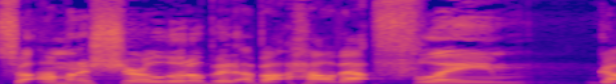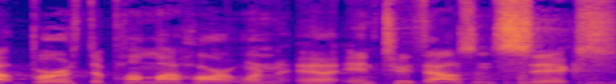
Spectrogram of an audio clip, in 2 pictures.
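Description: The voice is raised and projected with a bright, sharp tone, ordinary pitch variation and hardly any pauses. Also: man, high pitch for a man, moderate pace. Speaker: visiting preacher. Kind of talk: sermon. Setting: church with congregation. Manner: animated.

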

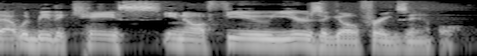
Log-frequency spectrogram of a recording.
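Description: With an American accent, a man uses an ordinary speaking voice at medium pitch, moving at a moderate pace with ordinary pitch variation. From Minnesota, US Midwest. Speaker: entrepreneur and author. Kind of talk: interview. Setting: podcast interview.

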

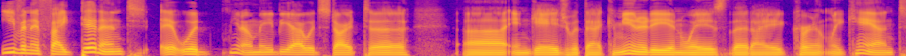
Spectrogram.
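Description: This man speaks at a fairly slow pace with a fairly low pitch and ordinary pitch variation. The sound is dry and close with no echo, on a very clean recording with a silent background. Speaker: philosophy professor, podcast co-host. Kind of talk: casual chat. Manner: loud.

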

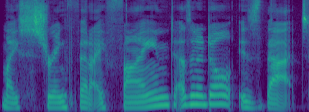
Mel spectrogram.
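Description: Over a silent background in a very clean recording, a woman with an ordinary speaking voice talks at a fairly slow pace, the sound dry and close with no echo. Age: 20s. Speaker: domestic abuse survivor and mother. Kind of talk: casual interview.

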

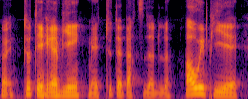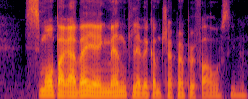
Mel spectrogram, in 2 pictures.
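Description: Speaking fairly quickly with a Quebec accent, a man uses a medium pitch and ordinary pitch variation. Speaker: wrestling podcast co-host. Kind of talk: casual chat. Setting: live stream.

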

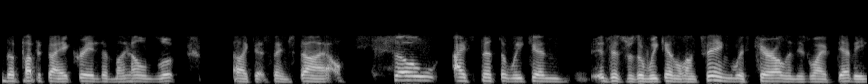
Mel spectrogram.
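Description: With an American accent, a man talks in a plain, everyday voice, fairly high in pitch, at a moderate pace and with fairly even intonation. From US South, Atlanta. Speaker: puppeteer. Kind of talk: interview.

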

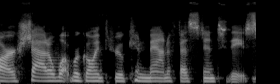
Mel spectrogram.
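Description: A woman talks with a Californian accent in a bright, sharp tone. The sound is dry and close with no echo, and the recording is very clean over a silent background. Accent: Californian American. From Los Angeles, US West Coast. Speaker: psychic medium, podcast co-host. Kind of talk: casual chat.

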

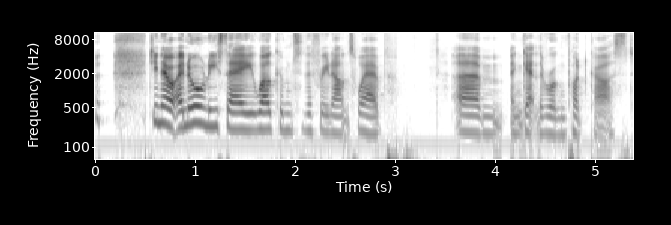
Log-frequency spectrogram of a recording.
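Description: The recording is very clean, and the background is silent. A woman talks at a moderate speed. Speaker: podcast host. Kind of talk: casual chat.

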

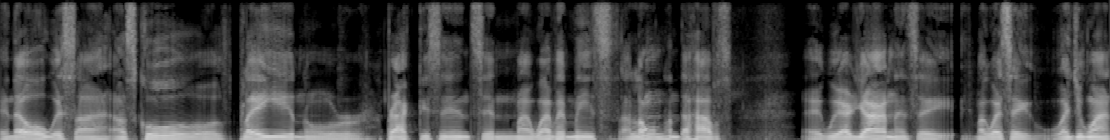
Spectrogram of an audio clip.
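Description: A man speaks very slowly with a Spanish accent, at a medium pitch. His intonation is lively, and the background is quiet. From Mexico. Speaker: pastor. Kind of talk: testimony. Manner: halting.

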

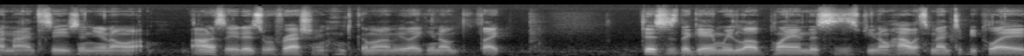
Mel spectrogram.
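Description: A man's very fast, monotone, flat delivery in a very deep, low voice with an American accent. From Maryland, US. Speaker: professional football player. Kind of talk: casual interview.

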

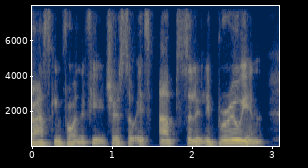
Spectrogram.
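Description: In a Glasgow accent, a woman talks at a fairly quick pace with ordinary pitch variation. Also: quiet background. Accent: Scottish (Glasgow). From Glasgow, Scotland. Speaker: podcast host and coach. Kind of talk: interview.

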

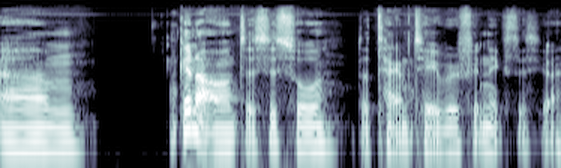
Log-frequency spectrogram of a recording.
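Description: A dark, mellow tone at a fairly slow pace, with fairly even intonation. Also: man. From Austria, southeastern Styria. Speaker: drummer and music producer. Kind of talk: casual chat.

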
